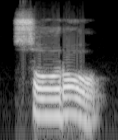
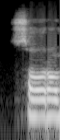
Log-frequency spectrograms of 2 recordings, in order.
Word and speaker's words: sorrow: SORROW, एस का उच्चारण हम क्या करते हैं? से, ओ को ओ की मात्रा पढ़ते हैं, डबल आर को रे पढ़ते हैं, OW को ओ का उच्चारण देंगे। सोरो, सोरो क्या होता है?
